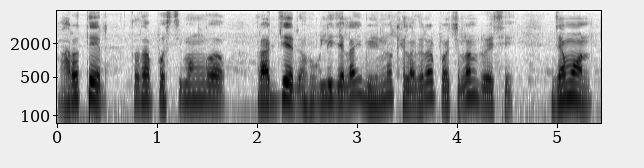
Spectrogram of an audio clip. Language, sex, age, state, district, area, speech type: Bengali, male, 30-45, West Bengal, Hooghly, rural, spontaneous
